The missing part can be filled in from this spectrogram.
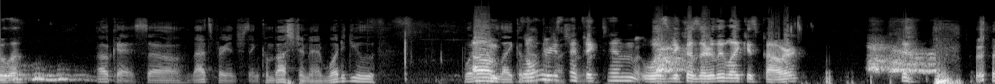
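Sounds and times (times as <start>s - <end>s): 
speech: 0.0s - 4.0s, 4.6s - 8.4s, 9.0s - 9.9s
dog barking and yipping: 6.6s - 7.0s, 8.7s - 9.4s.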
